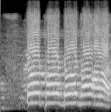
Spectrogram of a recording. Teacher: ट ठ ड ढ अड़ इनका उच्चारण मुर्धा से होता है एम का मतलब मुर्धा तो इनका उच्चारण किससे होगा मुर्धा से · ट, ठ, ड, ढ, अ, इनका उच्चारण मूर्धा से होता है।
